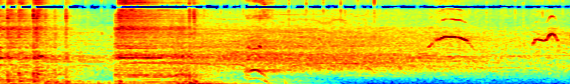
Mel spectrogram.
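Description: A rock band ends a song live at full volume, with a sharp final hit just under two seconds in, and the drums and guitars dying away over the next couple of seconds. An arena crowd follows, with a shrill rising-and-falling whistle near the end.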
